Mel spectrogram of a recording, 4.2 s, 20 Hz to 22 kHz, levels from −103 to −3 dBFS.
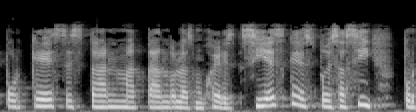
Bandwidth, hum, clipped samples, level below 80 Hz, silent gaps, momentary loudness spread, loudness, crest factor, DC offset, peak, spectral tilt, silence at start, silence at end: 9.4 kHz; none; under 0.1%; -56 dBFS; none; 5 LU; -22 LUFS; 14 dB; under 0.1%; -8 dBFS; -4.5 dB/octave; 0.05 s; 0 s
